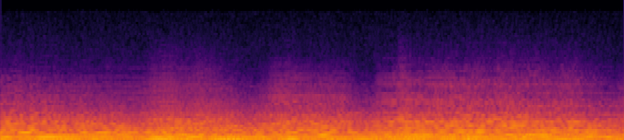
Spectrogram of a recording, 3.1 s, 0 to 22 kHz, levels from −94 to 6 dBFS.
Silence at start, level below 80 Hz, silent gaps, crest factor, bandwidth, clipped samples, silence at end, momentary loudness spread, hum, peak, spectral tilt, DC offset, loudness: 0 s; -40 dBFS; none; 12 dB; 12.5 kHz; under 0.1%; 0 s; 2 LU; none; -4 dBFS; -5 dB/octave; under 0.1%; -17 LUFS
